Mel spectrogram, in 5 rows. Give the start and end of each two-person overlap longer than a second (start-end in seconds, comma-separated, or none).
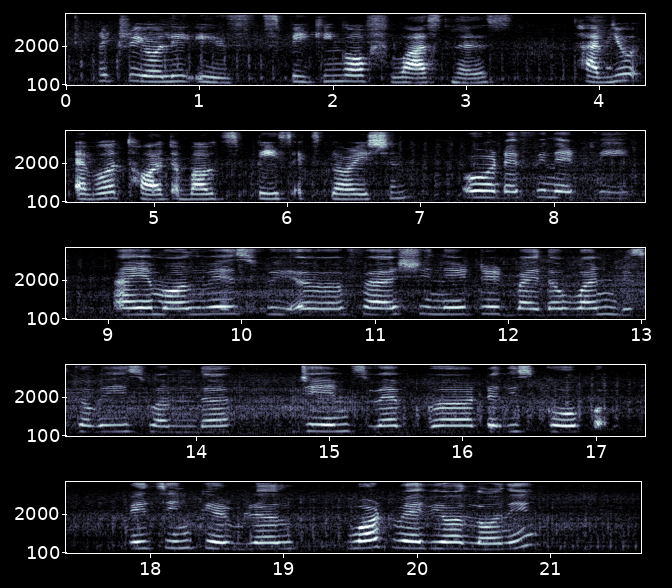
none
